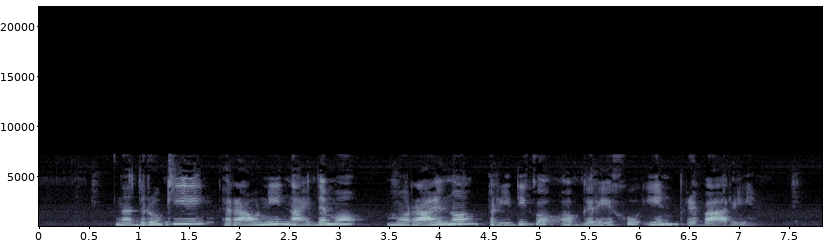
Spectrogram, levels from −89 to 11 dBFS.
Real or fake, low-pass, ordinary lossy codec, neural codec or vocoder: real; 10.8 kHz; MP3, 48 kbps; none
